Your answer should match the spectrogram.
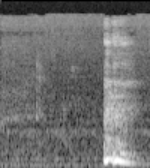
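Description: A man clears his throat once, about a second and a half in, after a near-silent pause.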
